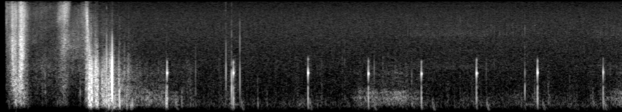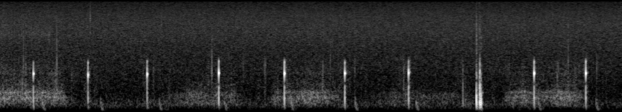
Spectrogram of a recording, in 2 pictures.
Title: clicking sound in throat in sync with heartrate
